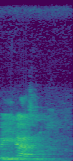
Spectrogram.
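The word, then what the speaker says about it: πειρασμός: Para nosotros en griego sería peirasmos, pero se escribe pirasmos, y significa un experimento,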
